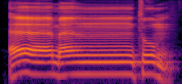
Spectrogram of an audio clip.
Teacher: نون ساكنه بعدها تاء اخفاء حقيقي غنه حركتين الغنه مرققه سهله امنتم والغنه ساكنه واضم بعد ما اخلص الغنه امنت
